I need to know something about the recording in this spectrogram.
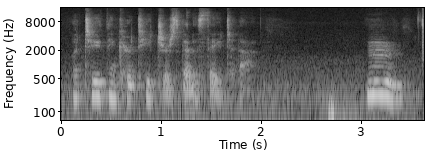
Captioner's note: gasps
